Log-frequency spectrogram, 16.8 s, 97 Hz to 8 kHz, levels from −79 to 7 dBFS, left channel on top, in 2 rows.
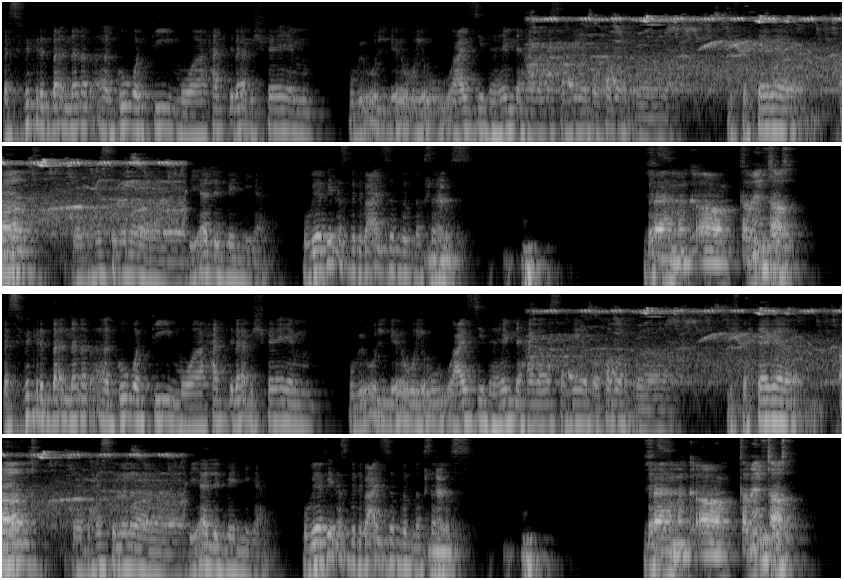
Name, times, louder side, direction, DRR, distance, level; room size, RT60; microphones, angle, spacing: voice 1, 0.0-3.1 3.5-6.7 7.2-8.7 9.1-11.1 11.4-13.0 14.8-15.0 16.1-16.2, right 2 dB, 25° right, 2 dB, 1.5 m, -32 dB
sound 1, 5.2-10.2, left 6 dB, 20° left, 0.4 m, -28 dB
voice 2, 14.9-16.2, right 2 dB, 75° right, -3 dB, 4.0 m, -24 dB
7.8 x 6.2 x 6.9 m, 0.38 s
head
